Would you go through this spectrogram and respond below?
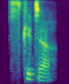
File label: "skitter", Indian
